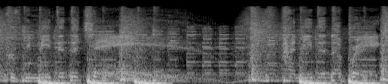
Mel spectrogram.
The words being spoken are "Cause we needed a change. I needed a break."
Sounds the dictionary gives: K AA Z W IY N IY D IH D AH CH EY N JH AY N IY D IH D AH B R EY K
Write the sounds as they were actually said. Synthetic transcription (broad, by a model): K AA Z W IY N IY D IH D AH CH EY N AY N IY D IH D AH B R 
